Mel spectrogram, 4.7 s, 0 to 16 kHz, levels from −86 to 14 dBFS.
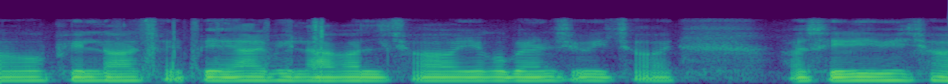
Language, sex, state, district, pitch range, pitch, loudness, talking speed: Maithili, male, Bihar, Samastipur, 110-115 Hz, 110 Hz, -17 LUFS, 140 wpm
